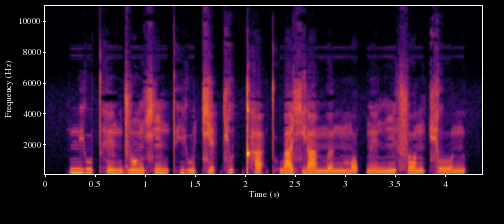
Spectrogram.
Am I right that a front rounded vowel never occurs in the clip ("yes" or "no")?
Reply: yes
